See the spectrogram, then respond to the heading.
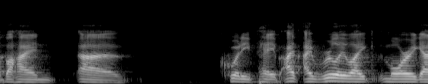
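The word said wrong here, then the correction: Moehrig: out of, am I saying it right? Merrig.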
